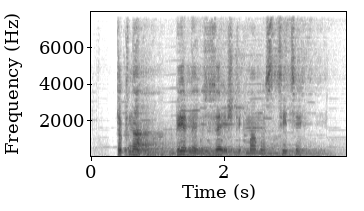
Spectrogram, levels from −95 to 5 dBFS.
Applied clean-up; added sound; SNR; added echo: neural separator model SepFormer DNS4.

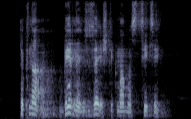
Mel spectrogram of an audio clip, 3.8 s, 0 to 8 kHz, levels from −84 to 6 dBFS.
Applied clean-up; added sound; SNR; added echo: neural mask model DeepFilterNet 3.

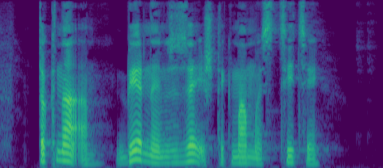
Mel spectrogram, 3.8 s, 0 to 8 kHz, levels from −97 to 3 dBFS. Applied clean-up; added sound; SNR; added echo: none; none; none; none.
